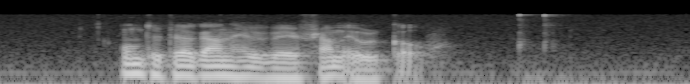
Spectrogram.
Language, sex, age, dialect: Faroese, male, 15-35, Suðurstreymoy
